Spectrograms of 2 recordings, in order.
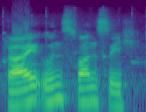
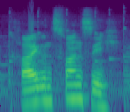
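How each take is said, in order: No difference in how they are said.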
